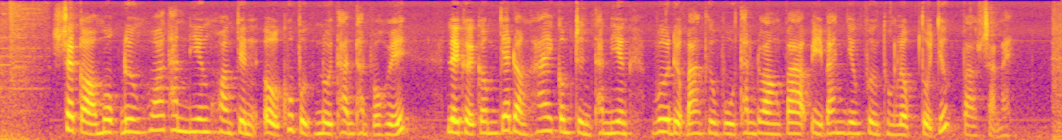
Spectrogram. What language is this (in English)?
Vietnamese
